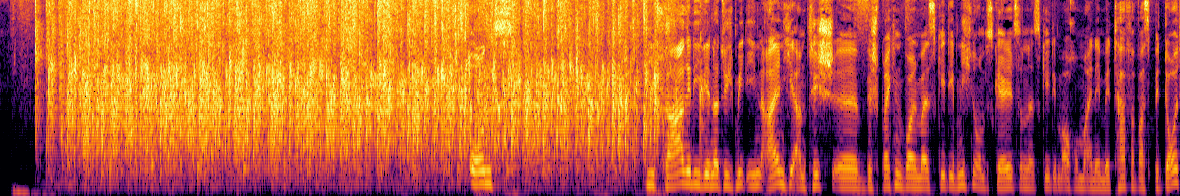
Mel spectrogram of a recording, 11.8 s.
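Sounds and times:
audience applause: 0:00.3 - 0:07.0
speech: 0:04.7 - 0:05.3, 0:06.4 - 0:11.7.

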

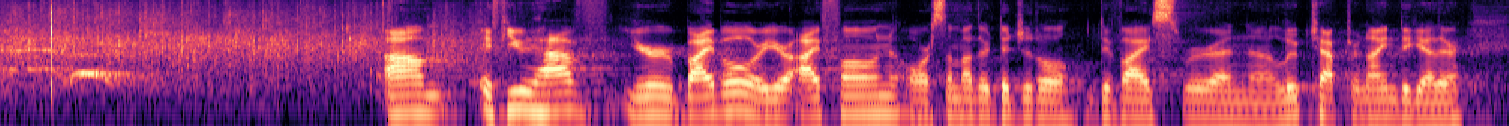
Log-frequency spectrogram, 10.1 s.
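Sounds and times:
audience applause: 0:00.0 - 0:03.4
speech: 0:02.6 - 0:10.0.

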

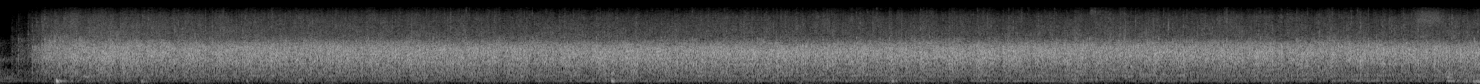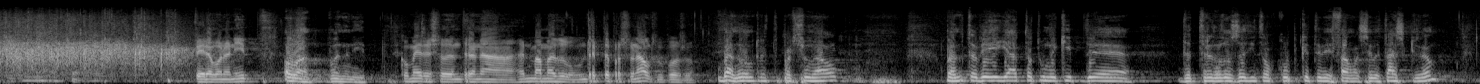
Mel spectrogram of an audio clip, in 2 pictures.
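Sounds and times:
audience applause: 0:00.0 - 0:16.9
speech: 0:16.8 - 0:23.4, 0:24.3 - 0:29.5.

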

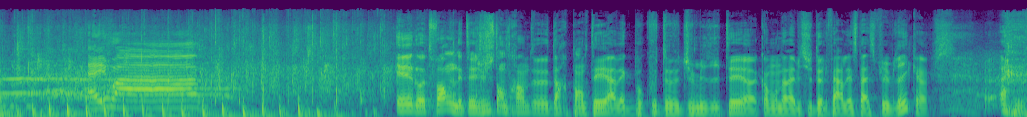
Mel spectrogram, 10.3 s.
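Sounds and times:
audience applause: 0:00.0 - 0:04.6
speech: 0:00.9 - 0:01.7, 0:04.0 - 0:10.2
laughter: 0:09.5 - 0:10.2.

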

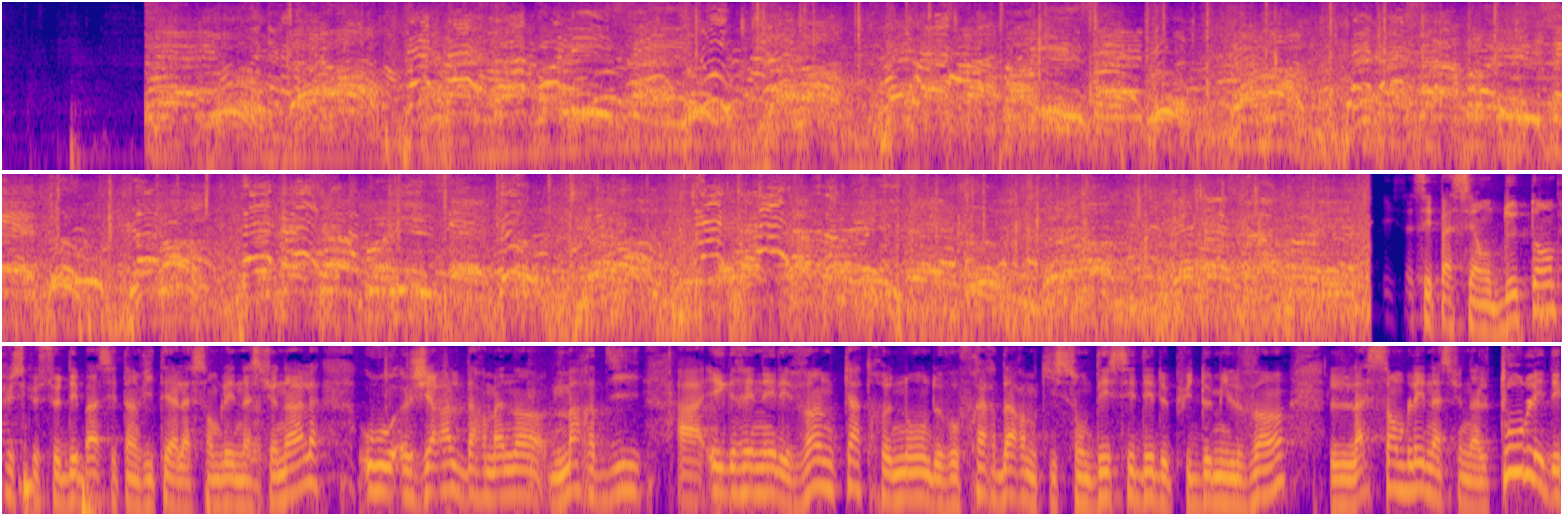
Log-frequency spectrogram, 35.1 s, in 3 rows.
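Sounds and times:
protest crowd chanting a slogan: 0:01.1 - 0:22.0
speech: 0:22.4 - 0:35.0.

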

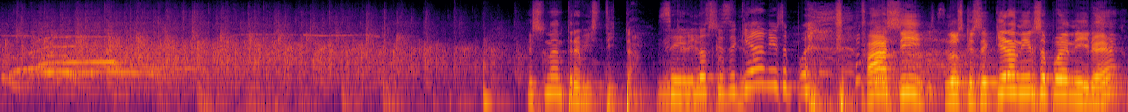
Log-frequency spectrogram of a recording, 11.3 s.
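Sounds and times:
whistles and cheers: 0:00.0 - 0:04.2
audience applause: 0:00.0 - 0:05.3
speech: 0:05.3 - 0:11.2
laughter: 0:08.0 - 0:10.0.

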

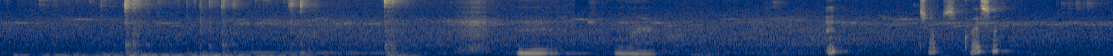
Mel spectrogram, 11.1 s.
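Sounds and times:
typing on a computer keyboard: 0:00.0 - 0:04.2
speech: 0:05.2 - 0:05.6, 0:09.4 - 0:10.1.

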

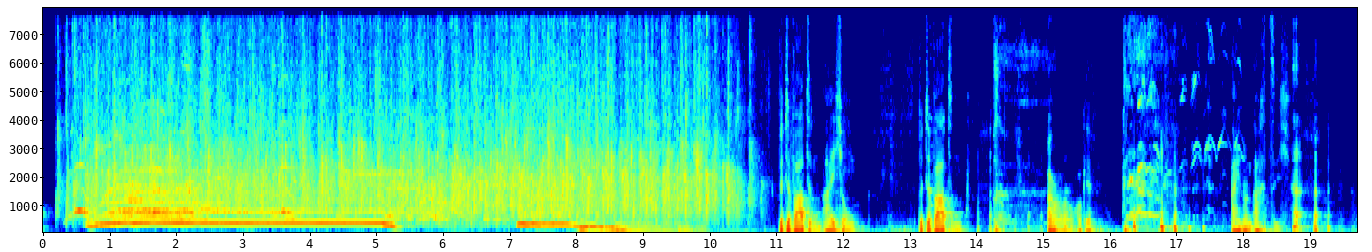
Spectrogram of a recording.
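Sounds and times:
audience applause: 0:00.2 - 0:10.9
laughter: 0:00.6 - 0:10.2, 0:13.8 - 0:15.3, 0:16.2 - 0:17.8
speech: 0:11.1 - 0:12.3, 0:13.2 - 0:14.5, 0:15.1 - 0:17.2, 0:17.8 - 0:19.2.

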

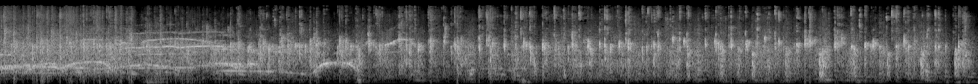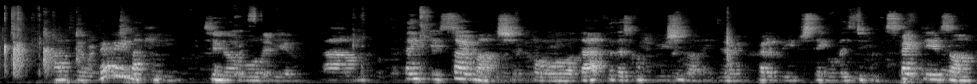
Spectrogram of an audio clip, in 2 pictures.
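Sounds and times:
voices cheering: 0:00.0 - 0:08.3
audience applause for a panel: 0:00.0 - 0:10.6
speech: 0:11.1 - 0:19.5.

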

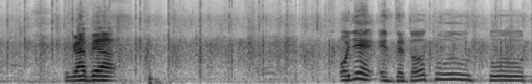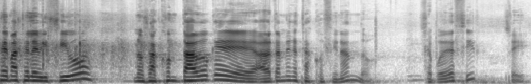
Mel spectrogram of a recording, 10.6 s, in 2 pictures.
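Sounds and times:
audience applause: 0:00.0 - 0:07.0
speech: 0:00.6 - 0:01.6, 0:03.4 - 0:10.6.

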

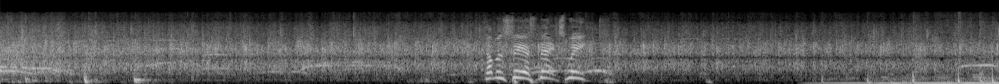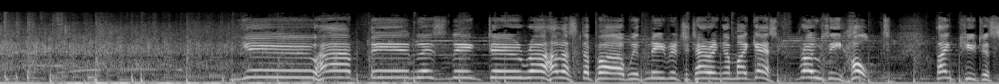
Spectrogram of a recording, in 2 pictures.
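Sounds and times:
audience applause: 0:00.0 - 0:13.6
speech: 0:04.9 - 0:06.3, 0:12.4 - 0:19.9.

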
